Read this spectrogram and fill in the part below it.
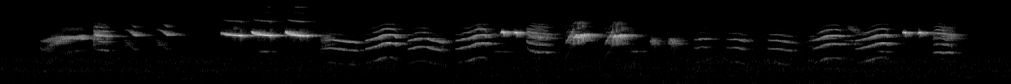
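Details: Wambi mini singing a ledekan (teasing) song rich in variations, meant for training other birds of its kind: a steady stream of short high chirps and rising whistled notes, some slurred, with brief pauses between phrases.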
